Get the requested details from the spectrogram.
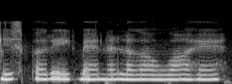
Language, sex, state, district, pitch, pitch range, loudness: Hindi, female, Uttar Pradesh, Shamli, 235 Hz, 230-240 Hz, -13 LUFS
